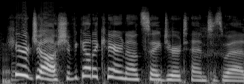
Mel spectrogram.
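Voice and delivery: high, loud hammed-up Irish accent; mock Irish accent. Teasing Josh about cairns, hammed-up Irish accent. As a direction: play a cheery Irish camper. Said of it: "in an Irish accent".

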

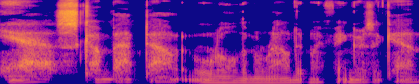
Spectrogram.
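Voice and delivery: hushed, intimate whisper. Acted. Intimate whispered roleplay throughout.

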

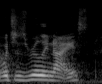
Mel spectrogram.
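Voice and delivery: usual speaking voice

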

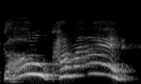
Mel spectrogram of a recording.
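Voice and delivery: high, slow, drawn-out mock holler; imitated impatient parent. Parent rushing kids out, imitated impatient holler. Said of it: "so true as a parent".

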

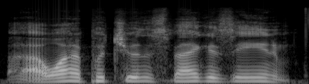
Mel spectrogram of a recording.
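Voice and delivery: lightly voiced clamoring fans; eager callers. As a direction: pile on like pushy agents.

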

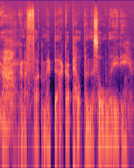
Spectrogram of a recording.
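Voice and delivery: whispered inner thought; whispering. Retold or imitated. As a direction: hush it like a private worry.

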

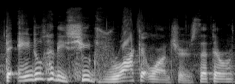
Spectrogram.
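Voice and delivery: ordinary talk, nothing marked

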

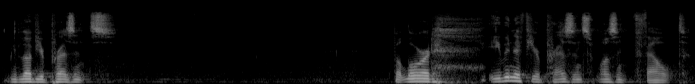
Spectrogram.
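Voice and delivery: closing prayer. Acted. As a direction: pray it over the room, unhurried. Pastor leads closing prayer.

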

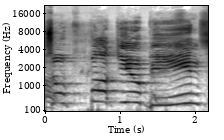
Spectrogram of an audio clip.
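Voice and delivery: high, loud outraged yell; heated shouting. Real, not acted. Heated [name] vs [name] argument.

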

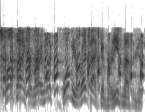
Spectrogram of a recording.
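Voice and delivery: radio host. Pretend. Parodies radio show host.

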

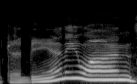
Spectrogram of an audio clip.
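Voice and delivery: put-on very high, slow old lady voice; high-pitched old woman, stretched out; second old lady. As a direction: echo it in a high, drawn-out crone voice. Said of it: "says the other one".

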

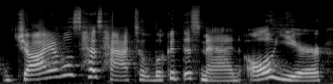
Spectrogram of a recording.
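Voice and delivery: ordinary delivery

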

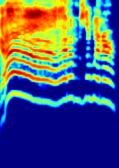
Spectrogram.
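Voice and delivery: very high, thin imitation cheer; mock crowd cheer. Everybody greets the race winner, mock cheering.

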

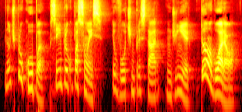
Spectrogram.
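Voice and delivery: usual speaking voice

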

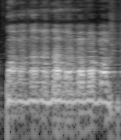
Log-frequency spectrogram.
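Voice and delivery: high, loud rhythmic bah bah bah; taunting bah chant. Retold or imitated. Friend reenacting pounding the door, chanting loud and high. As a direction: hammer out the taunt syllables.

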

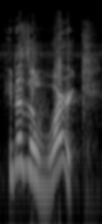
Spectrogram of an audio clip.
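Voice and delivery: high, loud, emphatic disbelief; worked-up and amazed, hitting each phrase; incredulous raving. Real, not acted. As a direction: deliver the scandalous reveal with force. Outrageous reveal about the show.

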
